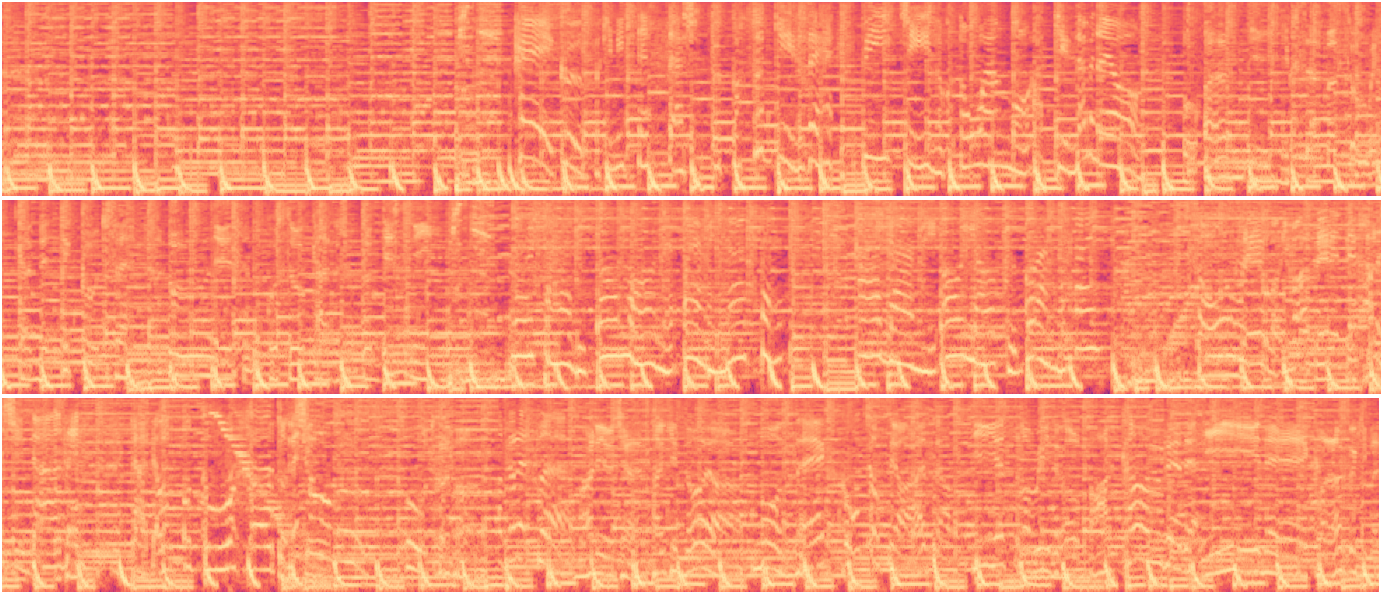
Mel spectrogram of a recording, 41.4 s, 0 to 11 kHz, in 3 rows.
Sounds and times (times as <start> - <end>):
Music: 0.0 - 41.3.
